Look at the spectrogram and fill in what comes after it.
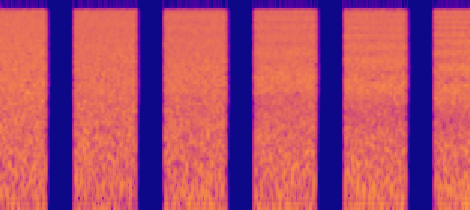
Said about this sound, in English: And it's just a mono track of what's called frozen noise,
